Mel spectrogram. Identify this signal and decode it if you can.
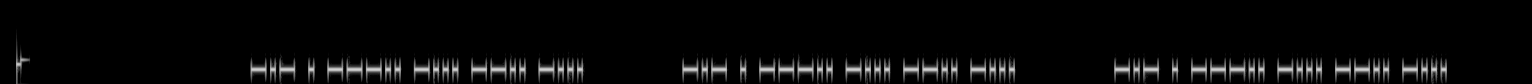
Morse code, heard as a keyed tone, about 25 wpm, 700 Hz. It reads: KE8BZB KE8BZB KE8BZB
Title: USA Call Signs - 6 Characters - Repeated 3x - 25wpm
